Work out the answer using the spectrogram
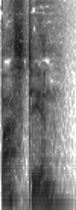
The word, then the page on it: bastion: British English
